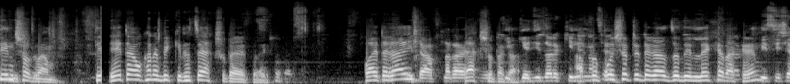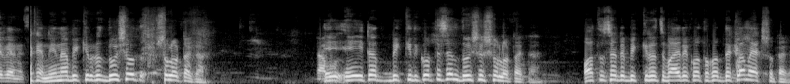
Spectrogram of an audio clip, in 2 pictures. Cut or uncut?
cut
